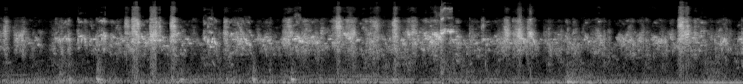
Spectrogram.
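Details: Budgerigars filling an aviary at the end of the breeding season, very loud in the morning; dense flock chatter of sharp chirps, squeaks and warbles, with a few piercing calls rising above.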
